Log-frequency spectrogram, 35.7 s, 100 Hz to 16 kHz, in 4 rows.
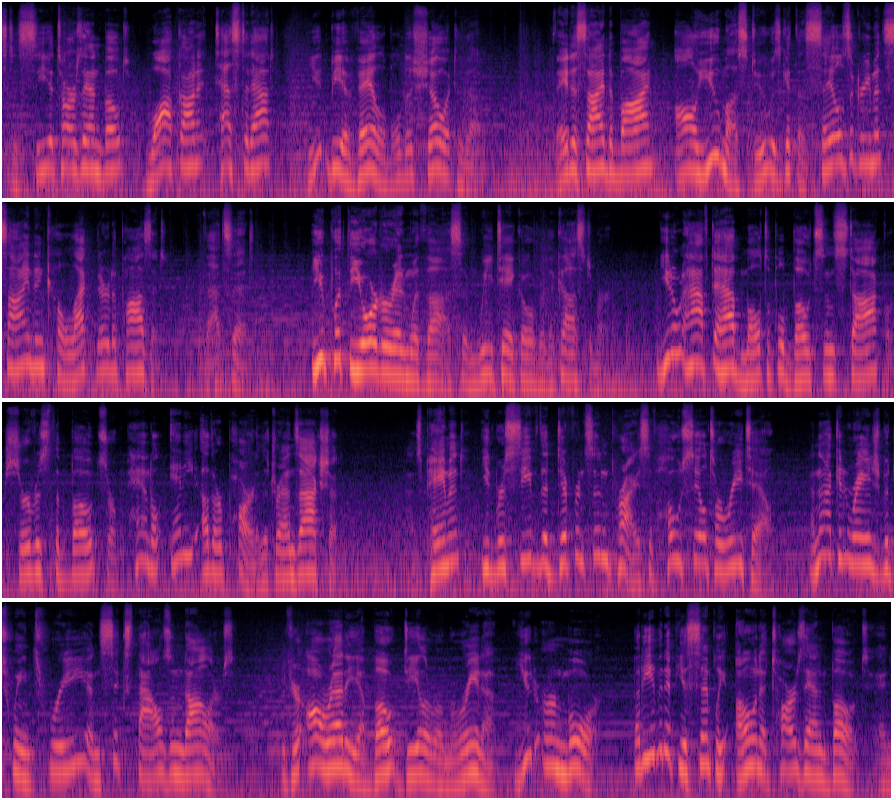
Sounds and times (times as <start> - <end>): Speech: 0.0 - 4.9, 5.5 - 11.4, 12.0 - 21.2, 21.9 - 35.6.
